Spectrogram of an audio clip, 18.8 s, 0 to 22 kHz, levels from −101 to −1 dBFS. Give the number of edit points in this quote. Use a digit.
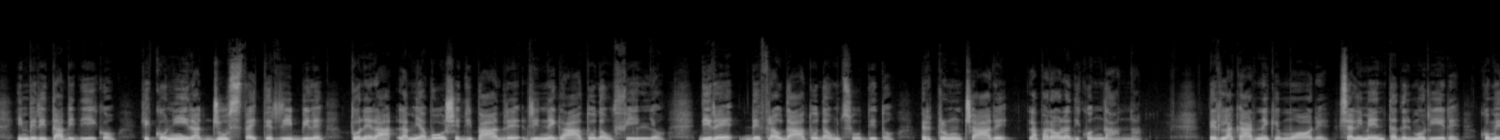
2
